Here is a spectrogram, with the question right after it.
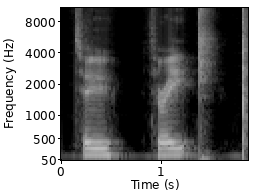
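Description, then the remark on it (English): Two sharp hand claps land about half a second apart, each a short crisp smack, following two brief voiced utterances. “We clap.”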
